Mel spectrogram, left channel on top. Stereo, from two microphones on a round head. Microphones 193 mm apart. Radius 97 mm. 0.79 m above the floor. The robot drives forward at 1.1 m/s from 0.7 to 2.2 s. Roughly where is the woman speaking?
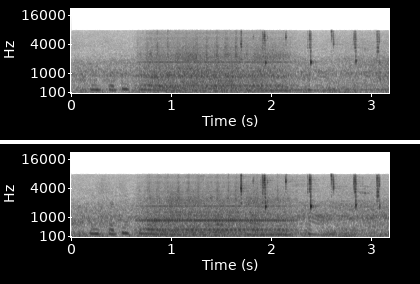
Right.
